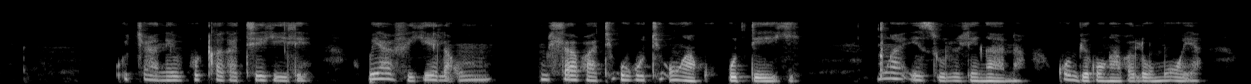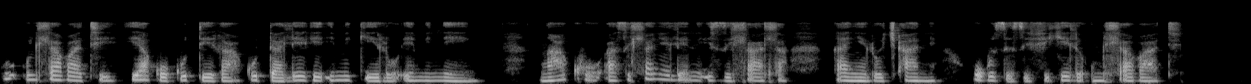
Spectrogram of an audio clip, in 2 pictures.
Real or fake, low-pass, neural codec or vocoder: real; 7.2 kHz; none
